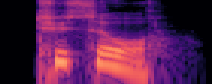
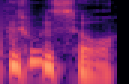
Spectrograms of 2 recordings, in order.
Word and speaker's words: Tussaud: Ein Kritikpunkt, der öfter kam, ist, man könnte auch, oder eigentlich müsste man Tussaud sagen natürlich. Tussaud ist ja die anglisierte Version.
